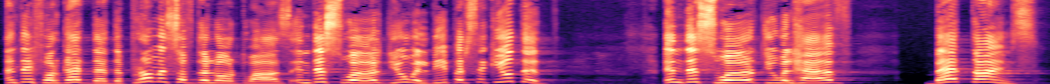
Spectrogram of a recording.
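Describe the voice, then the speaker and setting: High-voiced Syrian woman preaching slowly. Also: expressive. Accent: Syrian Arabic. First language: Arabic. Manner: warm preacherly, rising to emphatic exclamations. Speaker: guest speaker. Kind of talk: church testimony address. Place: church sanctuary. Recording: echoey church hall.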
